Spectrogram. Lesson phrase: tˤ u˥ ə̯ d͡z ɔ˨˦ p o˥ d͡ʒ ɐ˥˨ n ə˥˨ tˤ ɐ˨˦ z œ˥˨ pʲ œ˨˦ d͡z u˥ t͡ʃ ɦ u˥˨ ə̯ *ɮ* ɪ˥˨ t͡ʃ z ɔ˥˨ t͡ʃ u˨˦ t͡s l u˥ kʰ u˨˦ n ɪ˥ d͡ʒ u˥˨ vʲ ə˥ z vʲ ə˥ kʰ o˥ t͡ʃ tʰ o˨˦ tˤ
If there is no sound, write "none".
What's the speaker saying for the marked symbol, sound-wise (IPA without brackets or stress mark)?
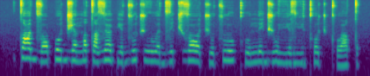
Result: d͡z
